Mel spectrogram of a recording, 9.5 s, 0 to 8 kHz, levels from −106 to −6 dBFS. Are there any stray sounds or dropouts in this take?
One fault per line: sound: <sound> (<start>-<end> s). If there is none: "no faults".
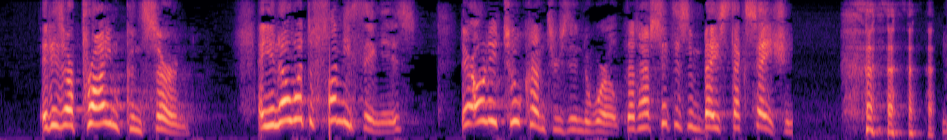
sound: laugh (8.4-9.4 s)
